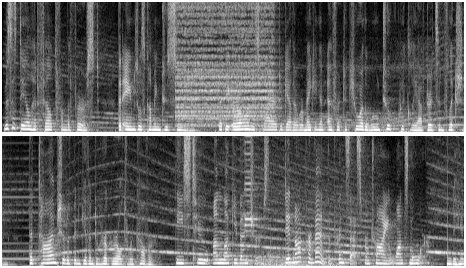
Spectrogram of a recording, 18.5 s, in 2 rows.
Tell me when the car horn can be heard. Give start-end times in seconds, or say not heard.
3.5-5.5, 13.8-16.1.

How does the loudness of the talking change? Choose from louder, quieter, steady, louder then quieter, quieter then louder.
steady.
